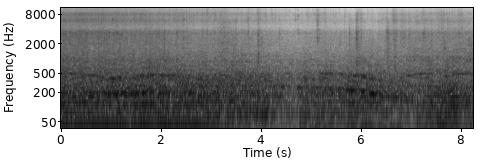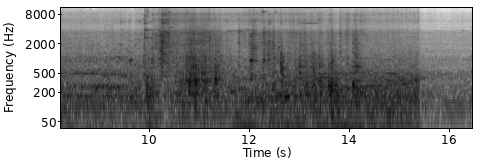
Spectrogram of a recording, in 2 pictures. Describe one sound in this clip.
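A large excavator's machinery groans and whines steadily.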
